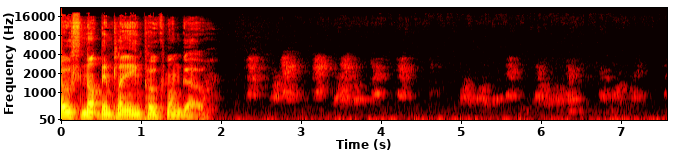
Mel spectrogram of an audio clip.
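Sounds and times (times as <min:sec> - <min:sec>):
speech: 0:00.0 - 0:01.9
dogs barking outside in sharp yaps: 0:02.3 - 0:07.5.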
